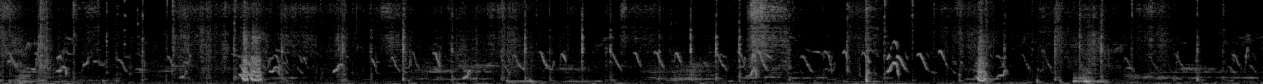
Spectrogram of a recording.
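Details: Feeding, playing grey francolin chicks make a busy chorus of short high down-slurred peeps. Now and then louder sharp chip notes and soft clicks rise above it.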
